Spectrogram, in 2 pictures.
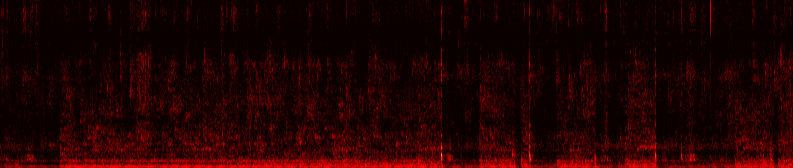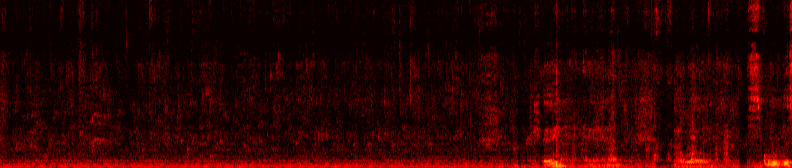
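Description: Wet white acrylic paint being spread over a canvas with a plastic spreader: soft wet scraping with a few small clicks, most of them between about a third and a half of the way in, over a steady low hum.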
